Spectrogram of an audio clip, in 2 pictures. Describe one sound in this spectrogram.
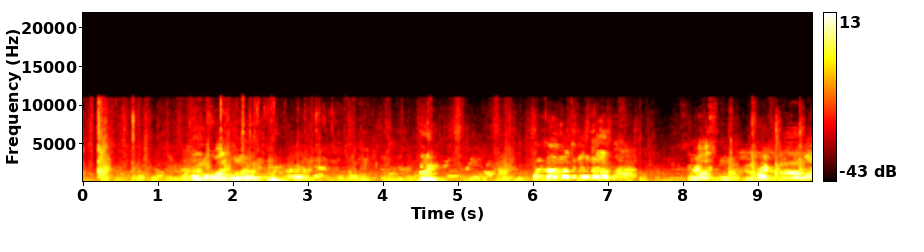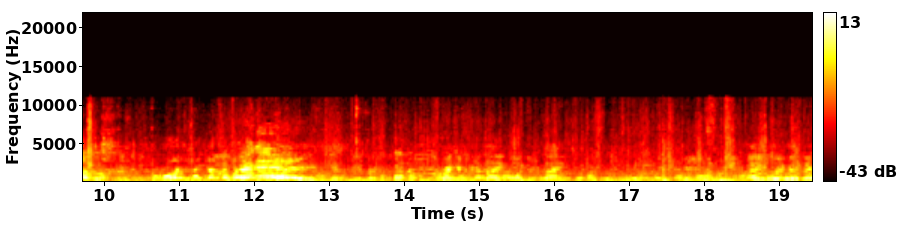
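Men call out and talk loudly outdoors across an open field.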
